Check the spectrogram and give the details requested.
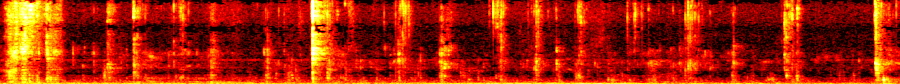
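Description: A person biting into a large triple cheeseburger with bacon and chewing it, with many small wet mouth clicks. A sharp click about three seconds in is the loudest moment.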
